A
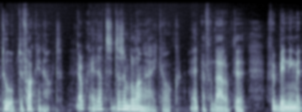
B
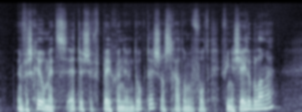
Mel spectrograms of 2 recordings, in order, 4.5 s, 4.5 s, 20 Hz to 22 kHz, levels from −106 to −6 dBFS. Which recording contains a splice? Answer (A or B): A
